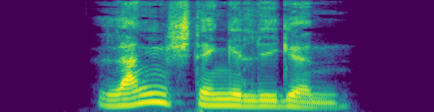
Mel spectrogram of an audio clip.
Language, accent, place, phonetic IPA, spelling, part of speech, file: German, Germany, Berlin, [ˈlaŋˌʃtɛŋəlɪɡn̩], langstängeligen, adjective, De-langstängeligen.ogg
- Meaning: inflection of langstängelig: 1. strong genitive masculine/neuter singular 2. weak/mixed genitive/dative all-gender singular 3. strong/weak/mixed accusative masculine singular 4. strong dative plural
